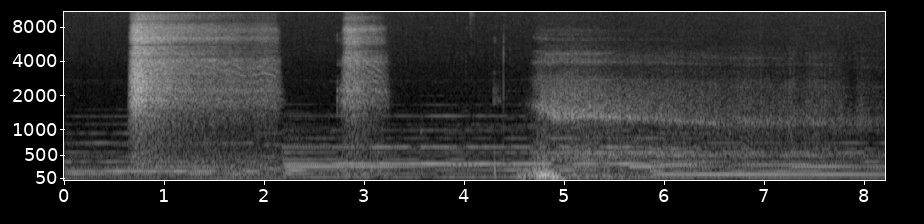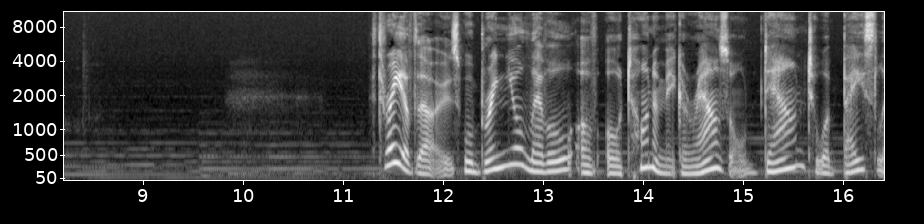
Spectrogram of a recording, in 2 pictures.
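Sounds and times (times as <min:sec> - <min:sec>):
faint steady background: 0:00.0 - 0:16.3
slow exhale through the mouth in a calming breathing technique: 0:00.6 - 0:03.4, 0:04.4 - 0:08.2
two inhales through the nose in a calming breathing technique: 0:00.6 - 0:03.4, 0:04.6 - 0:08.2
speech: 0:11.4 - 0:16.3.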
